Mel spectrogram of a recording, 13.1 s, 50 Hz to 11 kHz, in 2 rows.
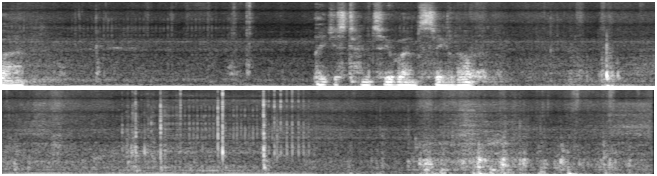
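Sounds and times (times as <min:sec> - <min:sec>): low steady hum: 0:00.0 - 0:13.0
small sharp clicks and ticks: 0:07.8 - 0:09.7.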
